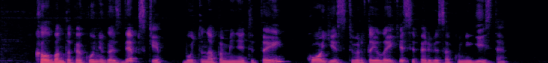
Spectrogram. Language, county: Lithuanian, Panevėžys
